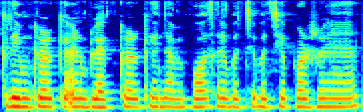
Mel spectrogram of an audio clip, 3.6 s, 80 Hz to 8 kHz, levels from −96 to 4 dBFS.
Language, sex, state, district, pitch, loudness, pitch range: Hindi, female, Bihar, Patna, 220 Hz, -18 LUFS, 215-225 Hz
